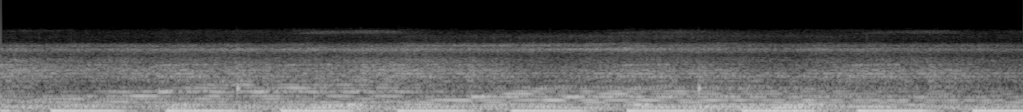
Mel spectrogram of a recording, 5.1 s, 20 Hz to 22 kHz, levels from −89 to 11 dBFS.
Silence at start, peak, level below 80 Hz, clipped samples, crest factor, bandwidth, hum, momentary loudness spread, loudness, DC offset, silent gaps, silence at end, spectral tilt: 0 s; -4 dBFS; -16 dBFS; under 0.1%; 10 dB; 4.6 kHz; none; 3 LU; -15 LUFS; under 0.1%; none; 0 s; -9 dB/octave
